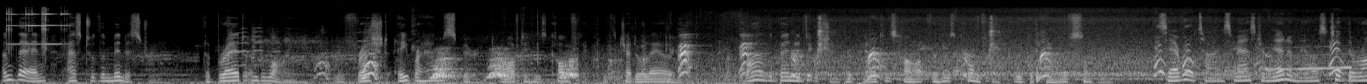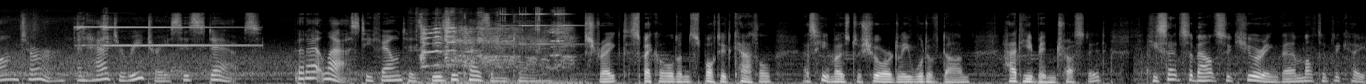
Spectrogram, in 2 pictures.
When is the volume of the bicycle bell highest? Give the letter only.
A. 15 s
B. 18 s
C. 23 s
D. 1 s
A.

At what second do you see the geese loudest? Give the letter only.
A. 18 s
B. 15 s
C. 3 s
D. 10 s
A.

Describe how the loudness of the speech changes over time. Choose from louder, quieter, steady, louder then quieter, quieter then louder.
louder.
